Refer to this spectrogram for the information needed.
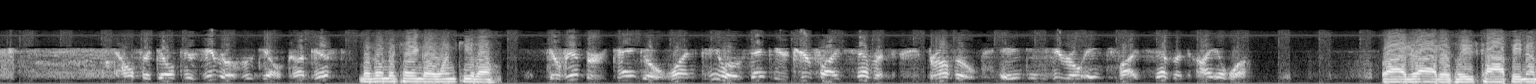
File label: USB 21MHz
